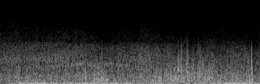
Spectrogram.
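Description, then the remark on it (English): Strong blizzard wind roars steadily, a dense rushing howl that buffets the microphone with low rumbles throughout, with no voices present. “I'm in a blizzard, man.”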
